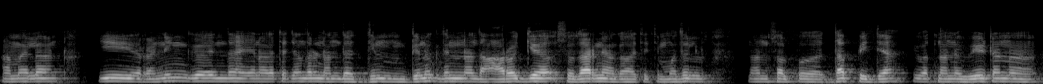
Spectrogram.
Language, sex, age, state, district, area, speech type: Kannada, male, 18-30, Karnataka, Dharwad, urban, spontaneous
